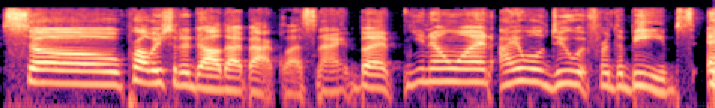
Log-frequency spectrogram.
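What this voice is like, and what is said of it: Low, strained, partly lost voice. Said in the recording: “my voice is lower today, because after going to concerts or whatever, I just lose my voice so unbelievably fast, and it kind of hurts to talk today”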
